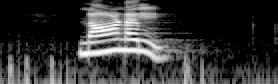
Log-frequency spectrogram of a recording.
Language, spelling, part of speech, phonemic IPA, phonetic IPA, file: Tamil, நாணல், noun, /nɑːɳɐl/, [näːɳɐl], Ta-நாணல்.ogg
- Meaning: bulrush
